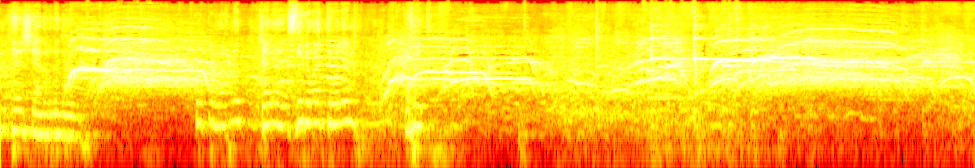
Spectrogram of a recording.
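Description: A crowd screams and cheers loudly.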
